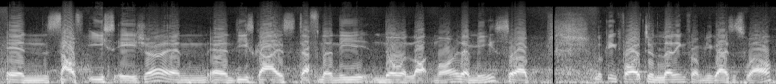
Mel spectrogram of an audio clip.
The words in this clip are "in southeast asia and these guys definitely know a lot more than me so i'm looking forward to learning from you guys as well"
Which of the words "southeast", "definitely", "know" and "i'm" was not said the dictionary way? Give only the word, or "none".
none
